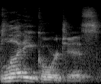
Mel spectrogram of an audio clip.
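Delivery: bloody stressed with a wide pitch swoop.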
